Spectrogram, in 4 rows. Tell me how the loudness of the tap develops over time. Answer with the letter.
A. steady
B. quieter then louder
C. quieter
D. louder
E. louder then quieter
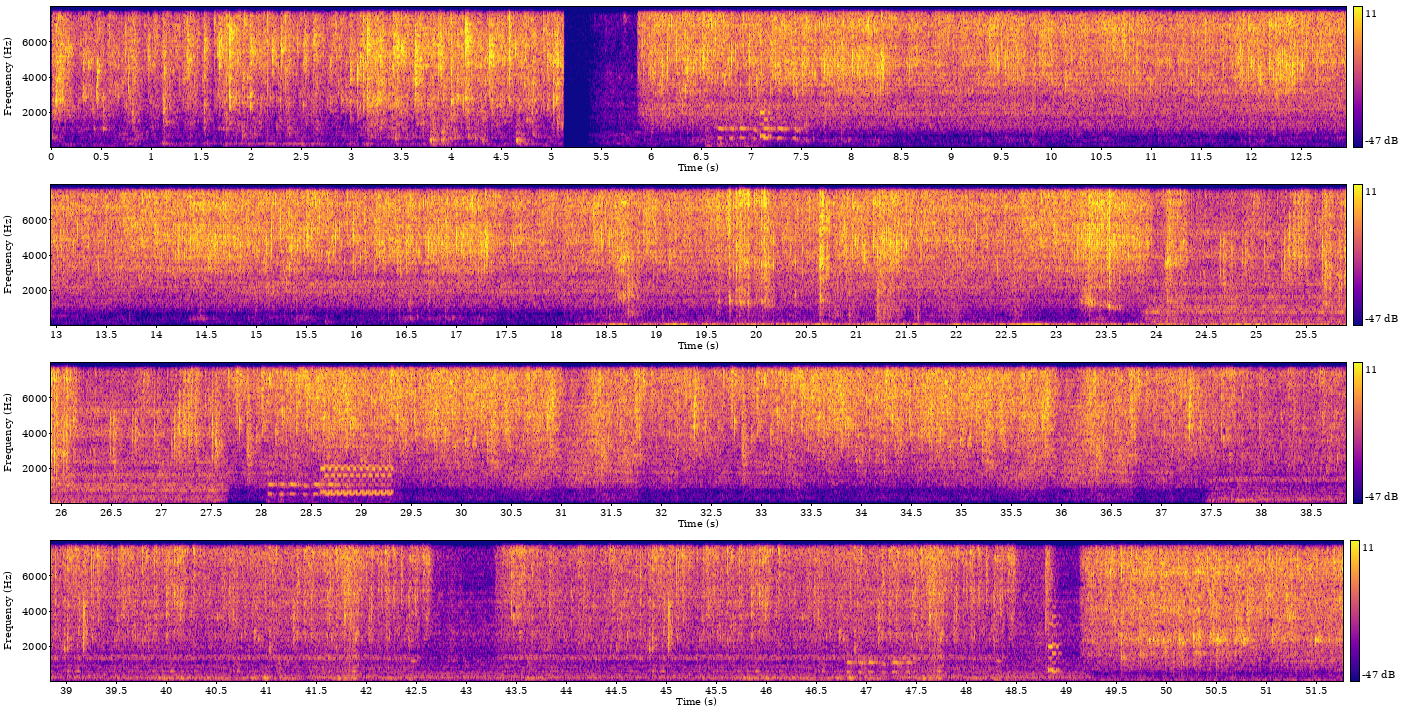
A.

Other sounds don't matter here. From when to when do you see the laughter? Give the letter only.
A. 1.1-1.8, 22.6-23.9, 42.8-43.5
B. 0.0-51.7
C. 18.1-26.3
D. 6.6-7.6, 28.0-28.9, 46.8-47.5
D.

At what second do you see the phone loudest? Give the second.
29 s.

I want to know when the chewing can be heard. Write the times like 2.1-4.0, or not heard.
18.1-26.3.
